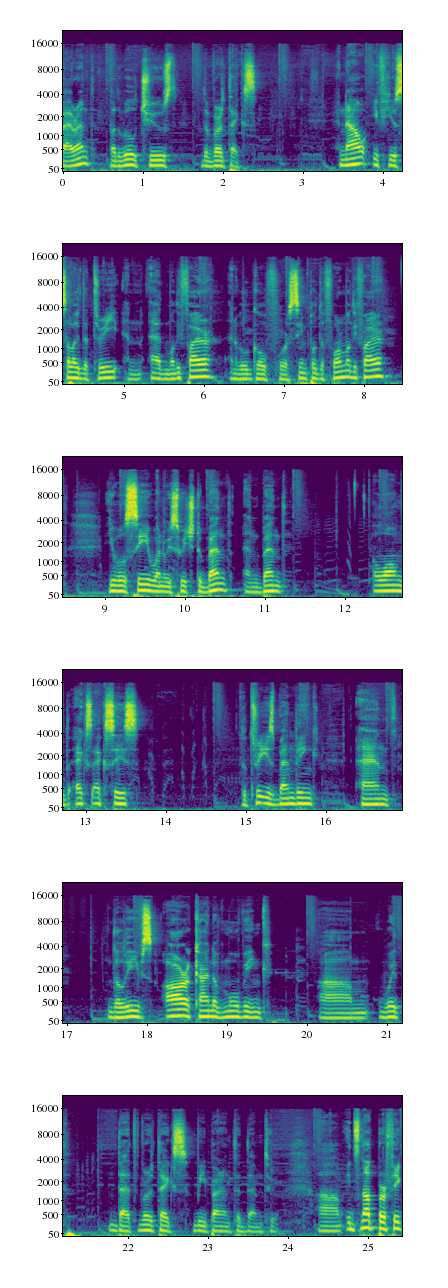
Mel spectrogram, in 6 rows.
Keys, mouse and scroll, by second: 3.7 click, 4.6-7.2 drag, 9.5 click, 11.1-14.8 drag, 15.0 middle click, 16.6-21.1 drag, 23.0-24.4 middle drag, 24.7-25.0 middle drag.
